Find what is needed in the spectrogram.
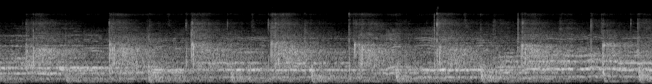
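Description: A woman sings an Ethiopian Orthodox mezmur, a hymn to the Virgin Mary, into a microphone, holding long gliding notes. Behind the voice a regular beat falls about every 0.8 seconds.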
